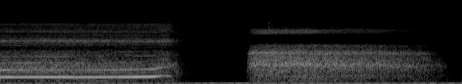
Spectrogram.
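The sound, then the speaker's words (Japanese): A deep breath drawn in, a loud, long rushing breath, then a brief silence before a second long, steady breath that slowly fades. “大きく息 息を吸って、”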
